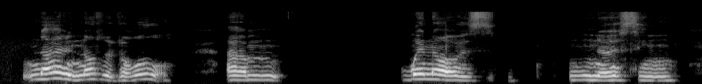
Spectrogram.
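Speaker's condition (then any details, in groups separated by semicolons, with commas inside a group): Motor neurone disease; PEG feeding tube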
